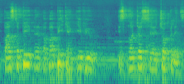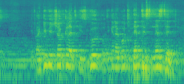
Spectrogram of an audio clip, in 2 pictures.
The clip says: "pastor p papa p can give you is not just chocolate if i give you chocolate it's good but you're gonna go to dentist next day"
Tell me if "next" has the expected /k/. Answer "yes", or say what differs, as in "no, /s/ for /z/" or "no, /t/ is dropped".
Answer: no, /k/ is dropped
